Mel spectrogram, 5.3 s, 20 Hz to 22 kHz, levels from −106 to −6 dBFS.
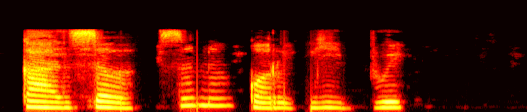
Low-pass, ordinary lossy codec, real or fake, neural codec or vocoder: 7.2 kHz; AAC, 48 kbps; fake; vocoder, 24 kHz, 100 mel bands, Vocos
